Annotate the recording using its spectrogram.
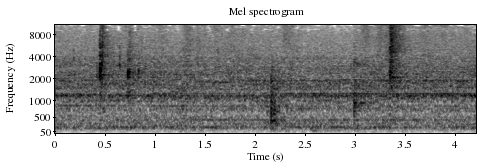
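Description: Steady background hum and hiss of a running kitchen appliance, with a few light clicks and taps.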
